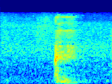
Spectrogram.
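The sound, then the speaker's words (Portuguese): A single short cough, brief and moderately loud, with no talking, from a person who has been speaking continuously while wearing a face mask during a parliamentary committee meeting. “Eu peço desculpa tirar a máscara, mas está-me a dar tosse estar a falar sistematicamente com a máscara.”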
